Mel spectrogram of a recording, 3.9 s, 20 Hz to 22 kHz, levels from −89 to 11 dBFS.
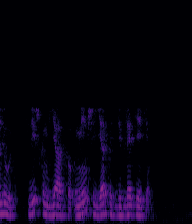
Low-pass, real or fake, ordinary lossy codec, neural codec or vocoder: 3.6 kHz; real; Opus, 64 kbps; none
